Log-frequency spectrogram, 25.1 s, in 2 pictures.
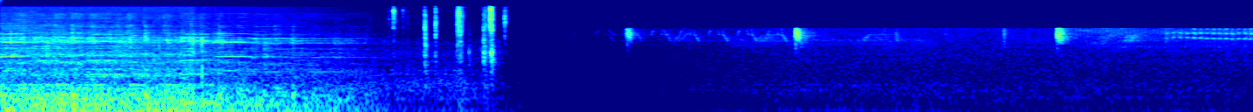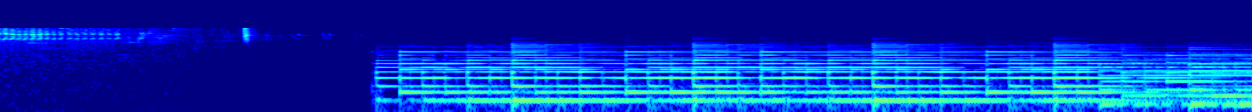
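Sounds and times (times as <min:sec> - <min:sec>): loud low rumble: 0:00.0 - 0:03.8
music: 0:00.0 - 0:03.9, 0:16.3 - 0:25.0
bird chirps: 0:05.6 - 0:16.3.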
